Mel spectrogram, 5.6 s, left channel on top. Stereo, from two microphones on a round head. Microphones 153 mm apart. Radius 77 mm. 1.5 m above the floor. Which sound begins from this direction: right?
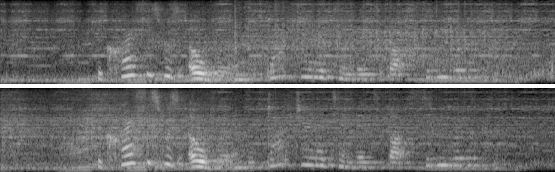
A woman speaking, at 1.0 s.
